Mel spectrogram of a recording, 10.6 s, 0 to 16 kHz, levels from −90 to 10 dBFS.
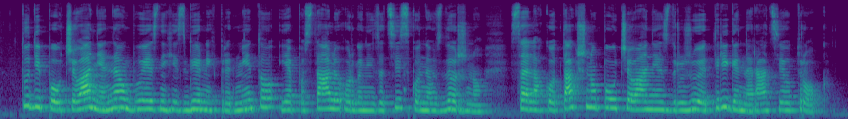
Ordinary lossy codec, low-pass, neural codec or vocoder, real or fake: none; 14.4 kHz; vocoder, 48 kHz, 128 mel bands, Vocos; fake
